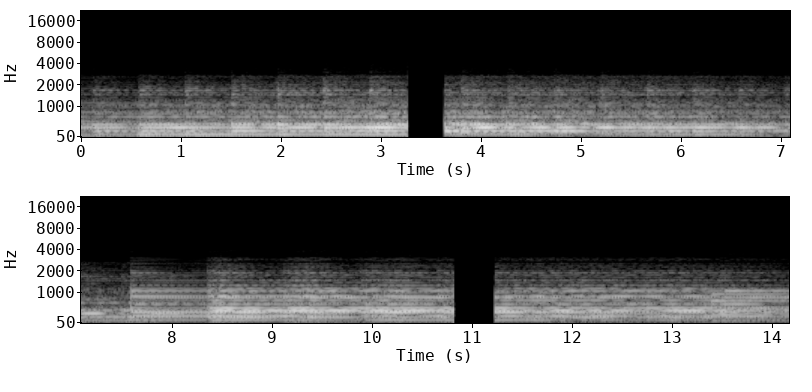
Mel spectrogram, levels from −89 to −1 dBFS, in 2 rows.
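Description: At 3.26 s the sound just drops out for about 370 ms, then carries on, and it happens again at 10.82 s for roughly 410 ms. That's a playback stall, most likely the player running dry of data or its thread getting blocked.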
